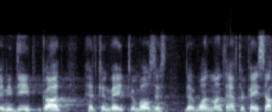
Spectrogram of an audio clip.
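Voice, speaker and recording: Noticeable noise sits behind a man with an Israeli accent. His fairly high voice moves at a moderate pace. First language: Hebrew. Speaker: rabbi. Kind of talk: lecture.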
